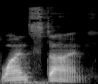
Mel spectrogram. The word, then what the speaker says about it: Weinstein: Is it Weinstein or Weinstein? – It is Weinstein. – Okay, that's fantastic, because that means that when I mentioned it in our last podcast, I pronounced it right. – Excellent. Most people pronounce it incorrectly, but it is definitely Weinstein. – Yeah, it's the school German that I did making me want to pronounce both of the EIs the same.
